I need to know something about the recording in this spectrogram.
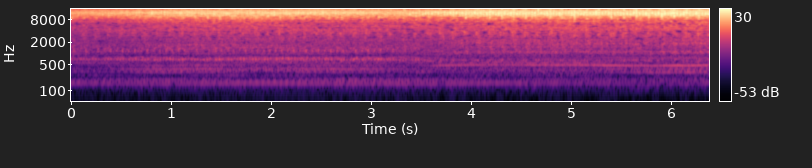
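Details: Mazda CX-5 engine idling with a steady, quick knocking, about four knocks a second.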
